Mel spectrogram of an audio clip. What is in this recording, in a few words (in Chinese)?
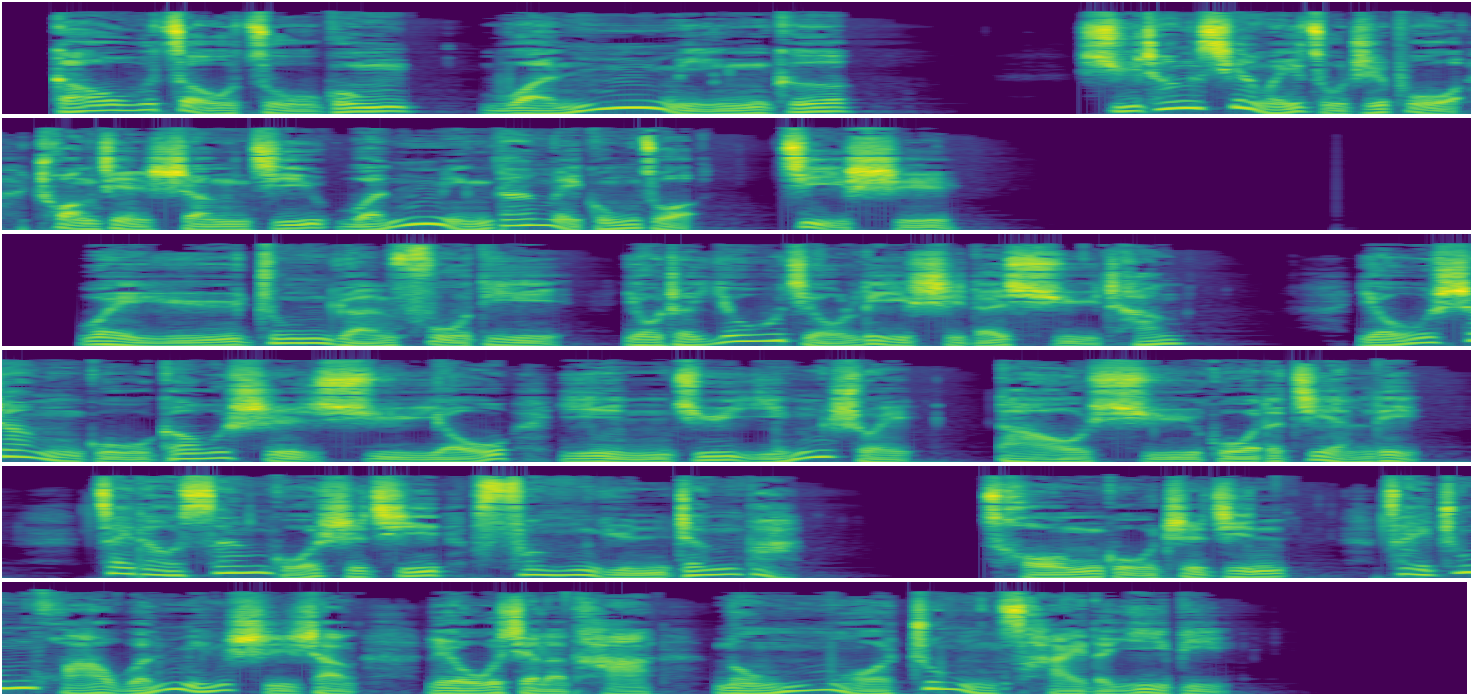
专题 汇报 工作纪实 沉稳, 男; 创建省级文明单位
